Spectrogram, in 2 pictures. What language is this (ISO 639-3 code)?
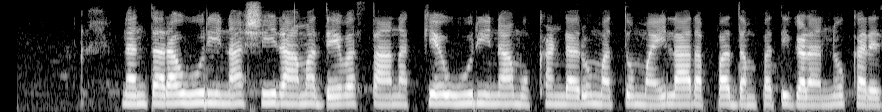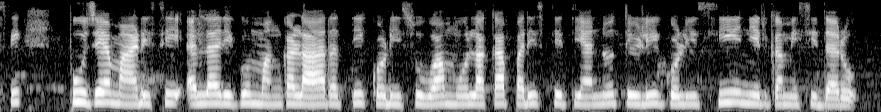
kan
